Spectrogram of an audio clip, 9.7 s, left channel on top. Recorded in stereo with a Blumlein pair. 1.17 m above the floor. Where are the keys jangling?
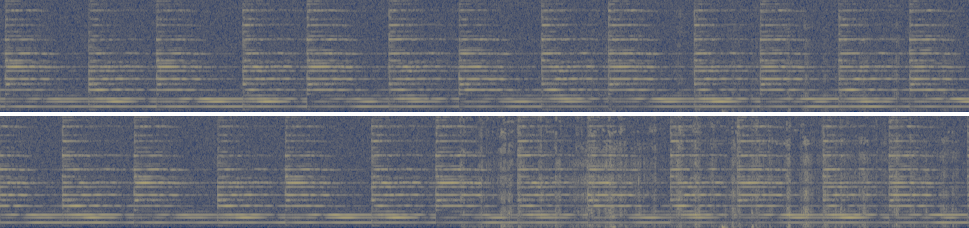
40° right; by 9.6 s 20° right.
